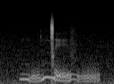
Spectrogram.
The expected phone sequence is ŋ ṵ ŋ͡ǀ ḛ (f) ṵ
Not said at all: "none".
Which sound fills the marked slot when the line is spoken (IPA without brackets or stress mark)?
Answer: v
